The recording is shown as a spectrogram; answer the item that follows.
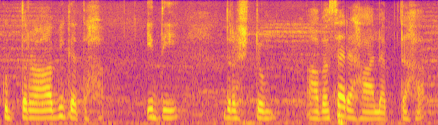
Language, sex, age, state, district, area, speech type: Sanskrit, female, 18-30, Kerala, Thrissur, urban, spontaneous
